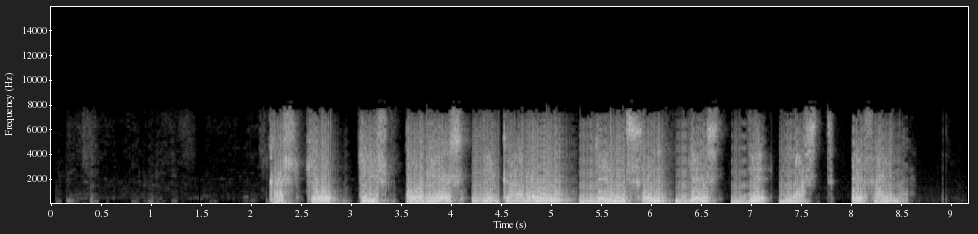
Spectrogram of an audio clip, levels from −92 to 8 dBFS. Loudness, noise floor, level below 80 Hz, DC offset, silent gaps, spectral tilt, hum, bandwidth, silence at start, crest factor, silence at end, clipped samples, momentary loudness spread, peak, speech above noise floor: -14 LUFS; -68 dBFS; -36 dBFS; under 0.1%; none; -4.5 dB/octave; none; 8.2 kHz; 2.2 s; 14 dB; 0.6 s; under 0.1%; 7 LU; 0 dBFS; 55 dB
